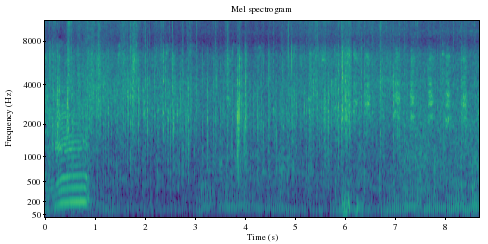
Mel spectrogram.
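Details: Cattle heading home to the barn in the afternoon, calling their companions: one loud, steady, harmonic moo at the start, then several fainter, lower, drawn-out moos from farther off amid continual crackling outdoor noise.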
